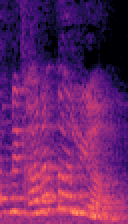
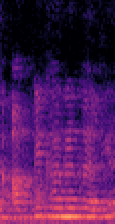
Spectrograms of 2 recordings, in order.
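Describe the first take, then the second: First: It is asked in a shocked, accusing tone. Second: It is asked as a casual, polite question.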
